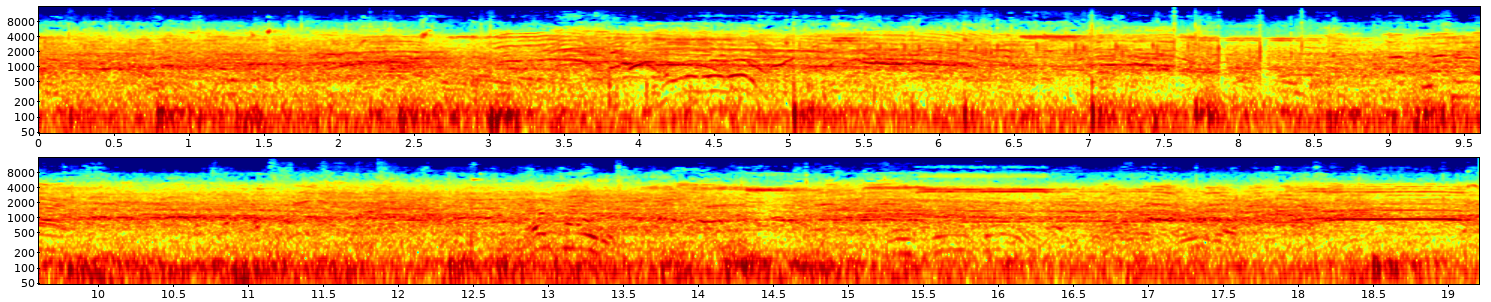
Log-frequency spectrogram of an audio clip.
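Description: A volleyball is struck with a firm slap.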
